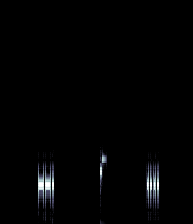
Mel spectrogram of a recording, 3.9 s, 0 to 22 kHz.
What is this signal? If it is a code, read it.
Morse code, heard as a keyed tone, about 34 wpm, 700 Hz. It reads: G H
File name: Single-Letter-Number-35wpm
